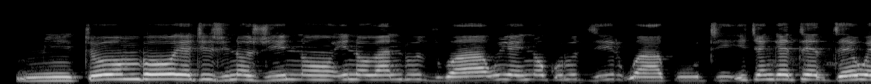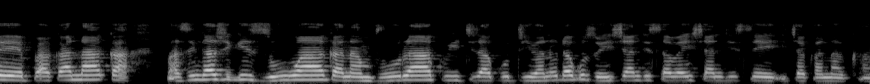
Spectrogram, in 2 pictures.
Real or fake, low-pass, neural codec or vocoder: real; 7.2 kHz; none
